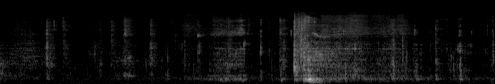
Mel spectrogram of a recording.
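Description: A person chewing a mouthful of hamburger, with many small wet mouth clicks and a louder noisy burst about three seconds in.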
